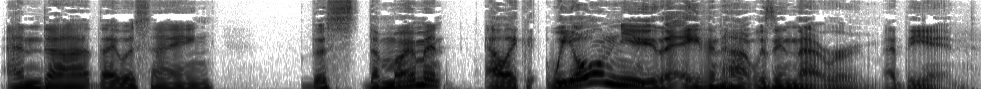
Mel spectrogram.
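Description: A man co-hosting a film podcast, excitable and quick to laugh, sometimes breaking into loud impressions. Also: medium pitch, dry recording, clean studio sound. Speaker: podcast co-host. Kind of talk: casual film discussion.

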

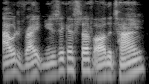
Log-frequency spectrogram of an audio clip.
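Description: A young man from Florida, born in Haiti, a rapper and songwriter talking casually as a podcast guest in a relaxed, slangy way. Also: on the low side, moderate pace, no room sound.

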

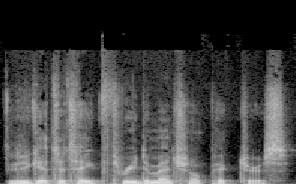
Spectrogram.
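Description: A man hosting a podcast, prompting in a deadpan, conversational way with short questions. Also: mid-range voice, a little fast, gravelly, breathy edge. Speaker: podcast host.

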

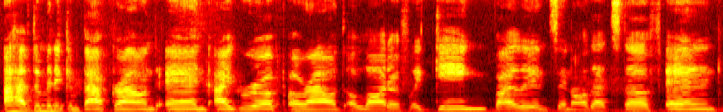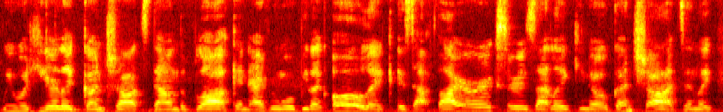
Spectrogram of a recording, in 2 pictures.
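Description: A woman's voice: lowish voice, flat delivery, moderate pace, few pauses, slight background noise. A young woman from the Bronx, talking casually as a panel guest with lots of fillers. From the Bronx, New York City. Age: young adult. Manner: chatty, many likes. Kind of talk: casual discussion.

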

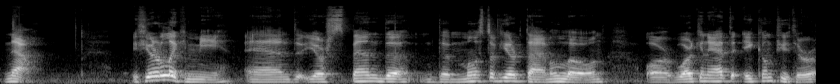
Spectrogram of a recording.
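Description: A man's voice: medium pitch, a little mellow. Lithuanian-accented man, rambling podcast talk. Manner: rambling, many fillers and restarts. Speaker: podcast host. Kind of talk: solo podcast monologue.

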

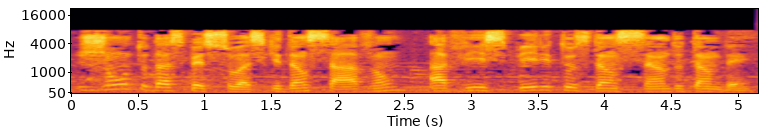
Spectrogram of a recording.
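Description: A man's voice: medium pitch, lively intonation, slow pace, crowd noise. A man narrating a scripted radio drama. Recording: dull radio play with background music.

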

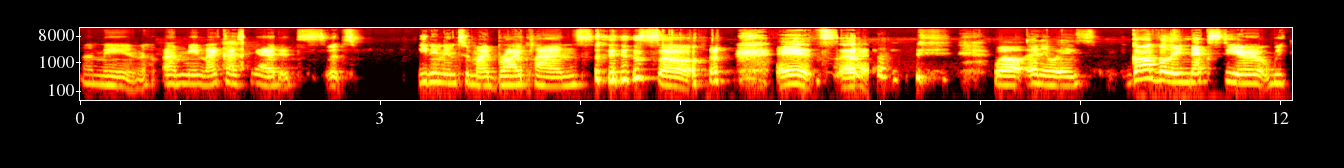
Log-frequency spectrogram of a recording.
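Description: A woman hosts a casual podcast, her voice sitting a little low. She talks slowly and reflectively, taking her time over each thought. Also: animated. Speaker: podcast host. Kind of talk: casual chat.

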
